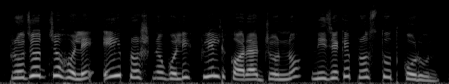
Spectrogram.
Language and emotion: Bengali, neutral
